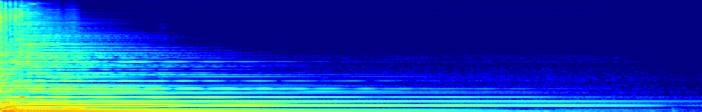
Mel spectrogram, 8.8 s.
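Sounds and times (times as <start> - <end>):
12-string electric and acoustic guitar loop in G major: 0.0 - 7.5.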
